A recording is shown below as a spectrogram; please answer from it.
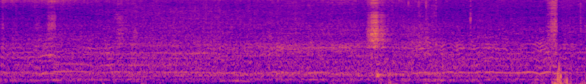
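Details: Iberian honey bees (Apis mellifera iberica) outside a Langstroth hive near Roquetes, south Tarragona, Catalonia, Spain, fill the air with a steady, low droning hum from many wings at once.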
